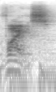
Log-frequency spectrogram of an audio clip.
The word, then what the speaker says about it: Weiss: We almost have another Ruby situation on our hands, like with how Weiss's name is supposed to be pronounced Weiss, like the German word for white.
